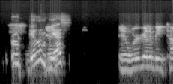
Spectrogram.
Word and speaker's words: Ruud Dielen: Is it Ruud Dielen? Did I say it right? Yes, Okay, yes, all right. Ruud Dielen, And yes.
